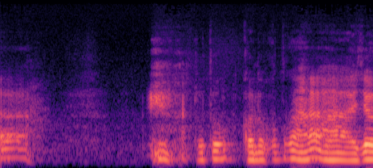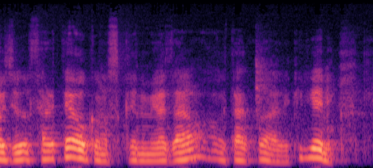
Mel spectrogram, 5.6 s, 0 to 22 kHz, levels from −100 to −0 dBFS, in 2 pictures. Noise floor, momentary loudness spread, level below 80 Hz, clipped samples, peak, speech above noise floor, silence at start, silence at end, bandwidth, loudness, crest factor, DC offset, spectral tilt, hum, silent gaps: -60 dBFS; 10 LU; -78 dBFS; under 0.1%; -10 dBFS; 32 dB; 0 s; 0.15 s; 13 kHz; -28 LUFS; 18 dB; under 0.1%; -7.5 dB/octave; none; none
